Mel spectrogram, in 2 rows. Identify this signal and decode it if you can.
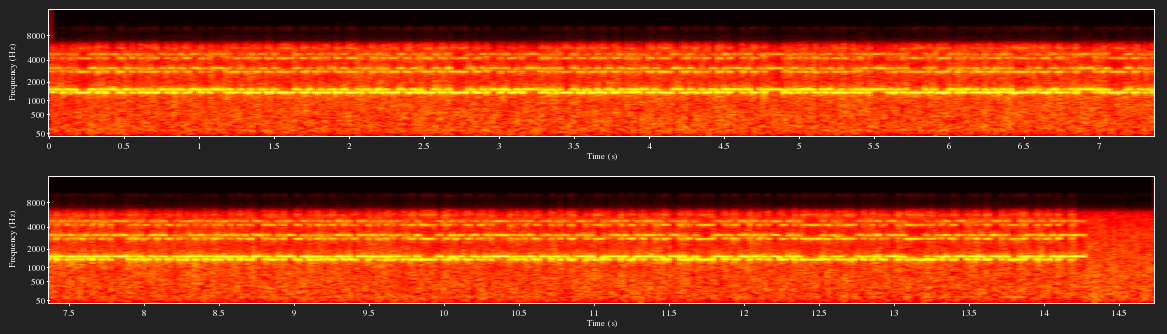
Two-tone teleprinter signal, about 170 Hz shift.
